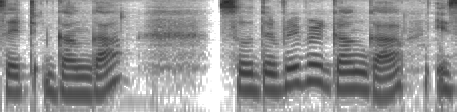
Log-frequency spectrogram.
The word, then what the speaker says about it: Ganga: said, but it's just added about the goddess Ganga here, the river Ganges. So her name we pronounce it Ganga.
